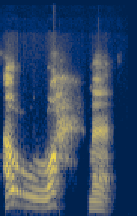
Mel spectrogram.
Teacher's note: Kurang lebih 2 atau 3 kali getaran ya. Nah, selebihnya itu akan tertahan suaranya. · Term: takrir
